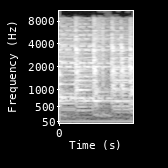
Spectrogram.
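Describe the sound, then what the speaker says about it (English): A ringtone goes off on Daru's phone in the visual novel Steins;Gate 0: short repeated bright tone bursts in a quick, even pulse, close and clear with no talking. "Daru's phone ringtone is crazy."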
